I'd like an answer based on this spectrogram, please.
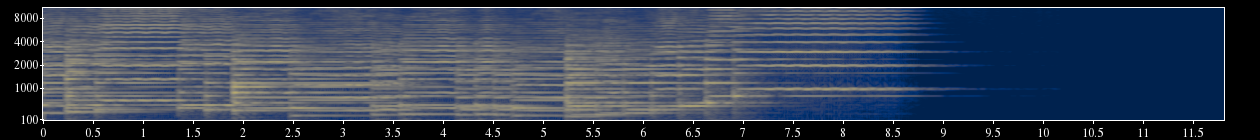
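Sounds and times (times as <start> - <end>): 
waltz melody with third and fifth harmony: 0.0 - 8.0.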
